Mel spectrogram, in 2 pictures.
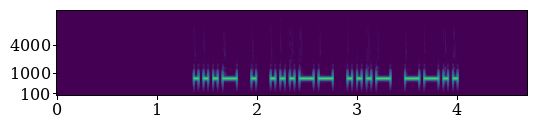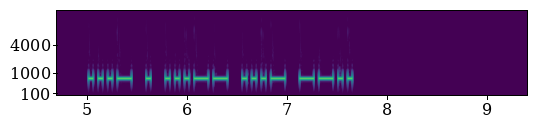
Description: Morse code, heard as a keyed tone, about 25 wpm, 700 Hz. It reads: VE3VZ VE3VZ
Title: DXCC-100 Call Signs - 5 Characters - Repeated 2x - 25wpm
